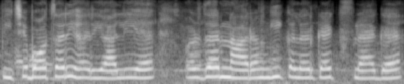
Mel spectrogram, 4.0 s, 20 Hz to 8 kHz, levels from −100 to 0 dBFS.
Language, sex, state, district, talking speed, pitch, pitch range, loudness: Hindi, male, Maharashtra, Mumbai Suburban, 220 wpm, 275 Hz, 260-290 Hz, -15 LUFS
